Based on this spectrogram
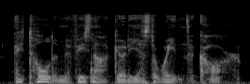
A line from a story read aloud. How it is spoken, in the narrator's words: Marla told Charlie quietly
